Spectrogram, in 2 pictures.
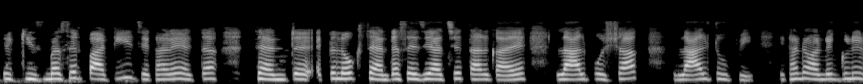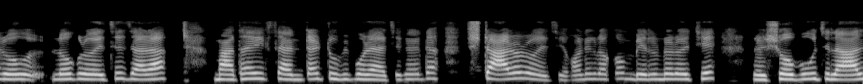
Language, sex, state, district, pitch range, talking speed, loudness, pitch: Bengali, female, West Bengal, Dakshin Dinajpur, 230-255 Hz, 145 wpm, -17 LUFS, 240 Hz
